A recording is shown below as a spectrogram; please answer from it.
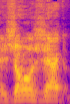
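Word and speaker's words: Jean-Jacques: say his name and he said it very French and I did take French uh a long time ago but it's been again it's been a while but uh Jeanjac Bjernell I want to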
